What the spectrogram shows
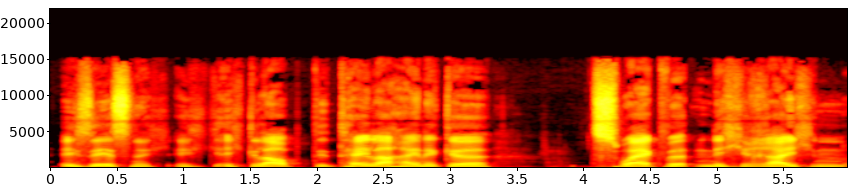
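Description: A tired man talking football picks in a casual podcast chat, animated and full of vivid trash talk. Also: fairly high pitch, smooth, no echo, clean studio sound. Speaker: podcast co-host.

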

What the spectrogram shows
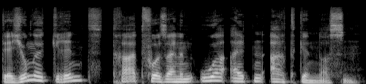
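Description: A man narrating a fantasy audiobook in an expressive storytelling manner. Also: medium pitch, a little slow, gravelly, dry recording, clean studio sound.

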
